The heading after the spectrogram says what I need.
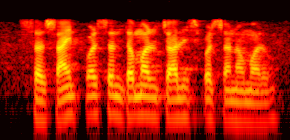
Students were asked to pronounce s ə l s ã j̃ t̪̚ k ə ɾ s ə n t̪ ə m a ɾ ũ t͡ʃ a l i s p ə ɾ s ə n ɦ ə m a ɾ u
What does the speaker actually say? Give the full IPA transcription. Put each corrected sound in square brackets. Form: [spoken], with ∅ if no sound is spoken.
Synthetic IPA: s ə [ɾ] s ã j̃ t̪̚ [p] ə ɾ s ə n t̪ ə m a ɾ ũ t͡ʃ a l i s p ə ɾ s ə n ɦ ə m a ɾ u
